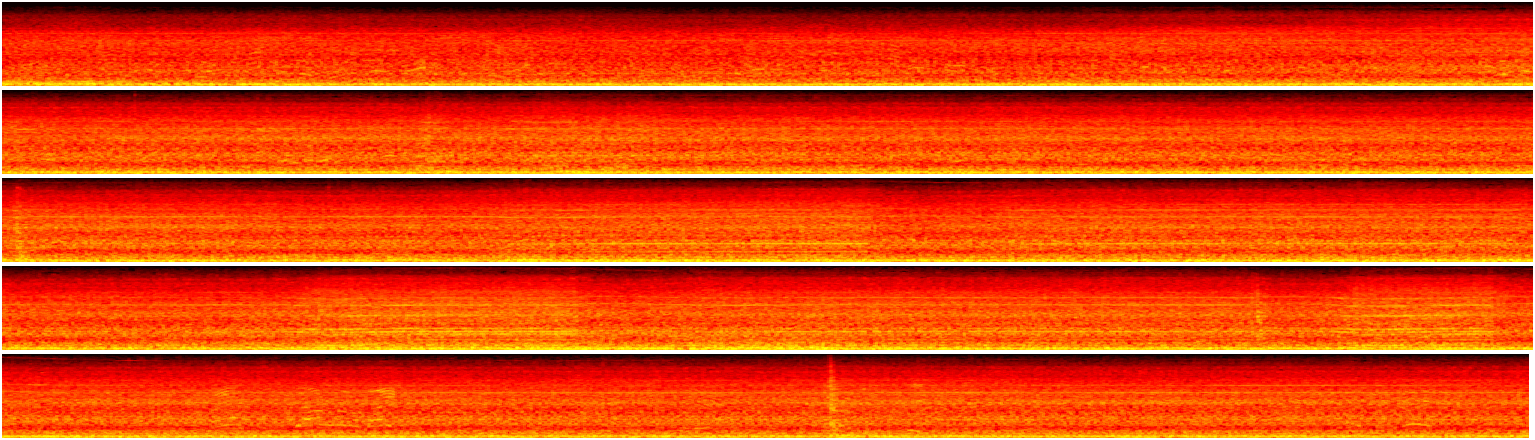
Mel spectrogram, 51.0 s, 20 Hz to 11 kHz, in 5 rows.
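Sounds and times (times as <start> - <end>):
crane high whine: 0.0 - 51.0
diesel engine running: 0.0 - 51.0.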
